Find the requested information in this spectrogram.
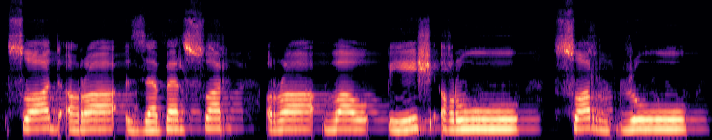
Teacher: صاد بھی موٹا حرف ہے اور را کے اوپر کوئی حرکت آ گئی تو اس را کو بھی پر پڑھا جائے گا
